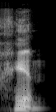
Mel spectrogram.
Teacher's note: the velar has been lost and only the aspiration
